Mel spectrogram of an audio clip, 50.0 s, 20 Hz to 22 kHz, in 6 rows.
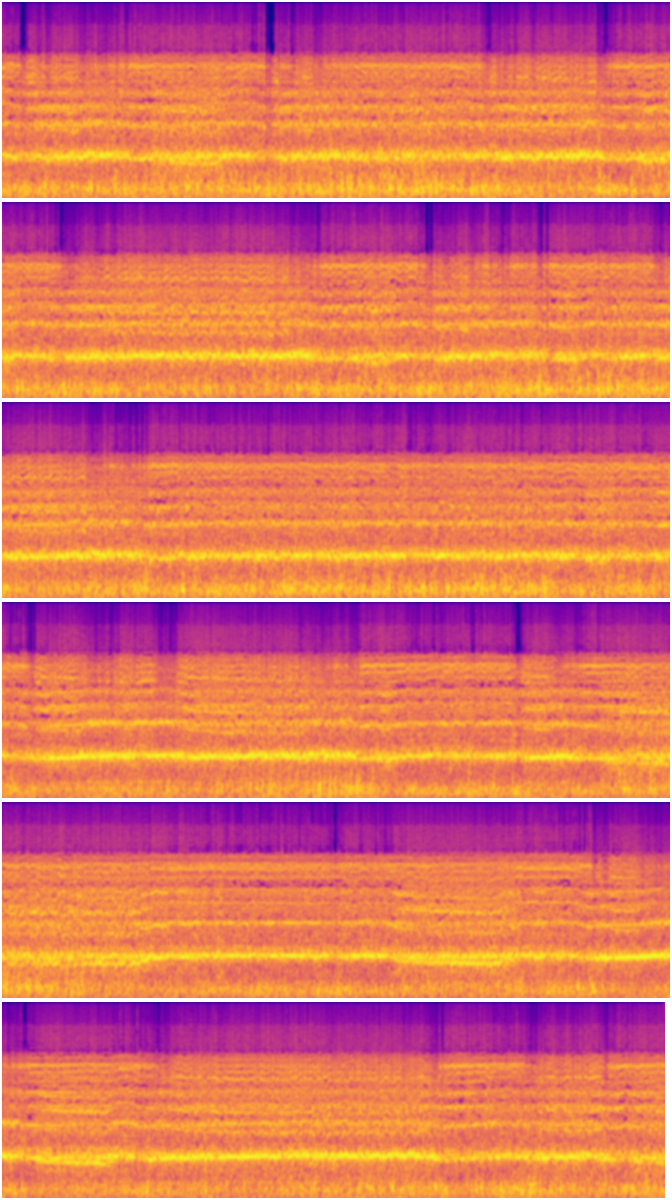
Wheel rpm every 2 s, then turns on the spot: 220, 220, 220, 210, 220, 210, 220, 220, 220, 230, 230, 230, 230, 220, 220, 230, 210, 210, 230, 220, 220, 220, 210, 210, 220.
none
